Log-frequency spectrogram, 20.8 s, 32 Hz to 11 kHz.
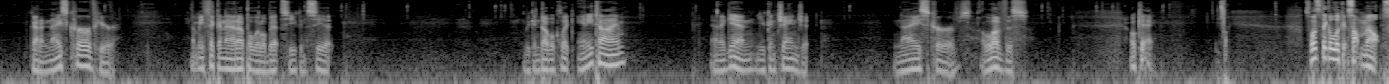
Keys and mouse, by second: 1.4 click, 3.2 click, 4.6 click, 5.1 click, 6.1-7.1 drag, 7.4 click, 8.8 click, 10.4-11.8 drag, 12.7-15.4 drag, 15.5 click, 16.4 click, 16.6 click, 17.2 click, 19.0 Delete, 20.6 click.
